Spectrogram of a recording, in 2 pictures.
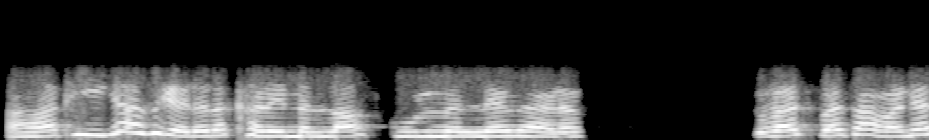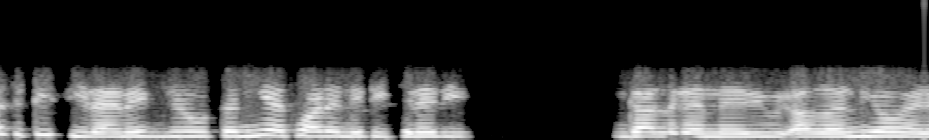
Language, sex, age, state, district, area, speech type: Dogri, female, 18-30, Jammu and Kashmir, Jammu, rural, conversation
